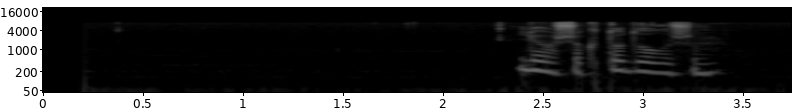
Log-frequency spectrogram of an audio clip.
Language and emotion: Russian, neutral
